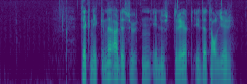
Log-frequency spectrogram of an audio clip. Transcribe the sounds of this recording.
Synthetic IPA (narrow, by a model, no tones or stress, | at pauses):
t̪ʰɛknɪkənəʔæːɖɛsʉːt̪n̩ɪ̰lʉst̪ɾeːʈḭːd̪ɛt̪ʰɑljəɾ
